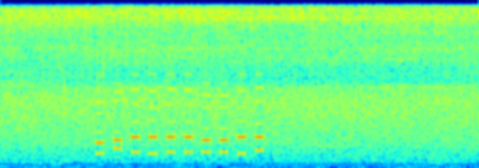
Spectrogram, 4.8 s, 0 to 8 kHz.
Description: DTMF, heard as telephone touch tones, dialled by machine, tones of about 80 ms, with phone line noise and kitchen noise. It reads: 1063665539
